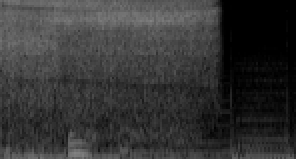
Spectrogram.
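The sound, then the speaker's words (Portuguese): A voice imitates an aerosol spray, one steady, loud hissing burst lasting over a second before cutting off abruptly into near silence. “Você gozou, em vez de você limpar, você espirra assim na mina um. Tss,”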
